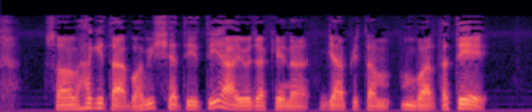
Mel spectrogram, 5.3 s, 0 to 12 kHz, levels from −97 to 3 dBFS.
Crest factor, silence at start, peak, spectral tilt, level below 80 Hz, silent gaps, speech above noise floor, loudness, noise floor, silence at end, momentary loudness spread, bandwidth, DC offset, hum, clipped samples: 20 dB; 0 s; -6 dBFS; -5.5 dB/octave; -60 dBFS; none; 20 dB; -25 LUFS; -45 dBFS; 0.45 s; 8 LU; 7.6 kHz; under 0.1%; none; under 0.1%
